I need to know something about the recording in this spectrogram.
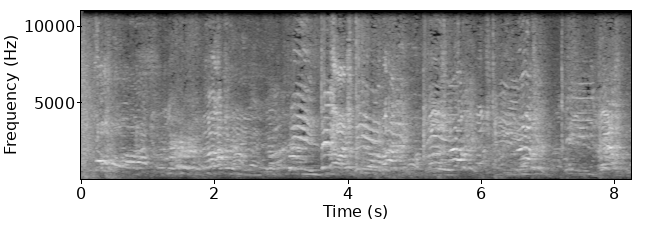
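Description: Audience of children and adults shouting and calling out in a hall during a wrestling match, with a thud of a body hitting the ring right at the start.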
